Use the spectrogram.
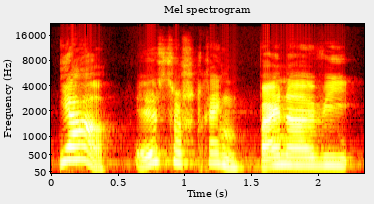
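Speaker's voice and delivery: high, slow and hesitant. Acted. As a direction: trail off unsure. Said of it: "kam es zögerlich".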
